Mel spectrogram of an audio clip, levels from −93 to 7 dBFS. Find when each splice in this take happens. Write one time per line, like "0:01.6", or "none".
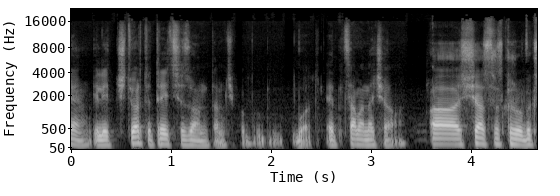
0:02.5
